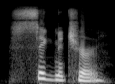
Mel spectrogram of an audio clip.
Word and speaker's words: signature: So, n and then ends with chore. Chore. There's a ch sound here. This one. This is a ch sound. That one. The one I highlighted. That's a ch sound. All right. So, chore. So, you say it as signature.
